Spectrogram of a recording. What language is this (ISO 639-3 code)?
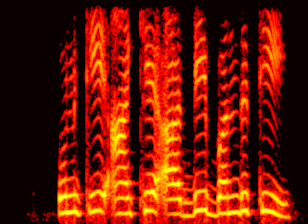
hin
